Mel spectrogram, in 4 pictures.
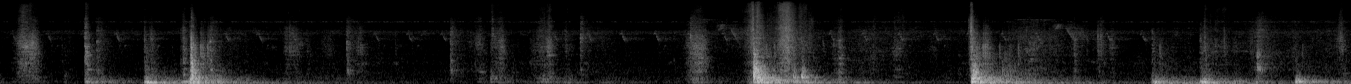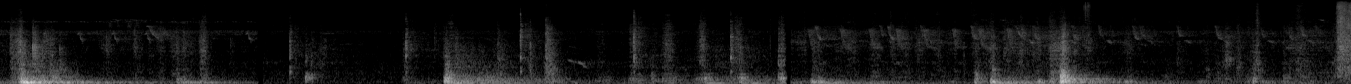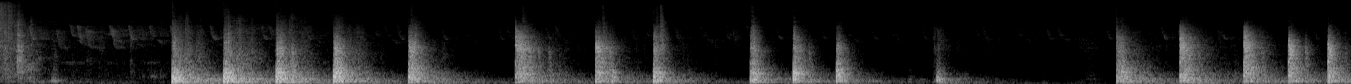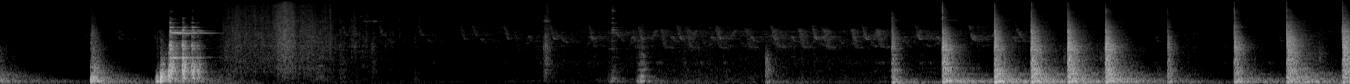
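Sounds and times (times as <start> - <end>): hand tool striking wood: 49.4 - 54.0.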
